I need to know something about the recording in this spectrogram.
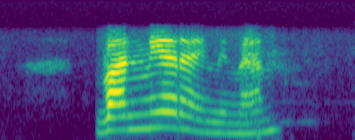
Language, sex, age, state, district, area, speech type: Telugu, female, 18-30, Telangana, Yadadri Bhuvanagiri, urban, conversation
